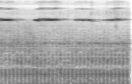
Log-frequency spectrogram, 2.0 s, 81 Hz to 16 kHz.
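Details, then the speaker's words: Restored 1970 MTD Trailflight mini bike with new 98cc 3 hp engine, near its roughly 25 mph top speed: thin high squeal coming and going over rapid engine pulses when braking; brakes noisy, owner suspects the painted brake drum. "That's it, that's top speed. Brakes are a little bit noisy,"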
